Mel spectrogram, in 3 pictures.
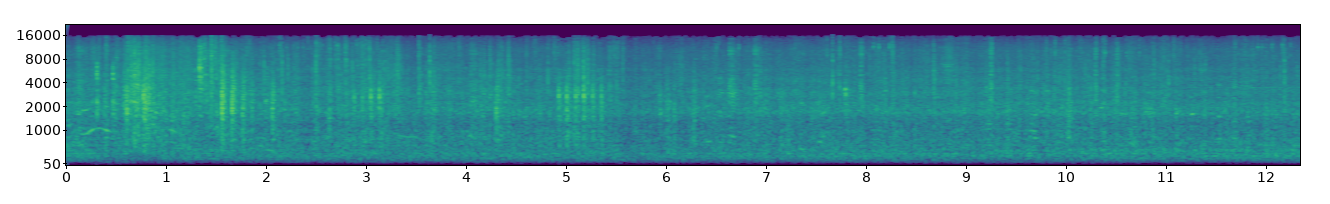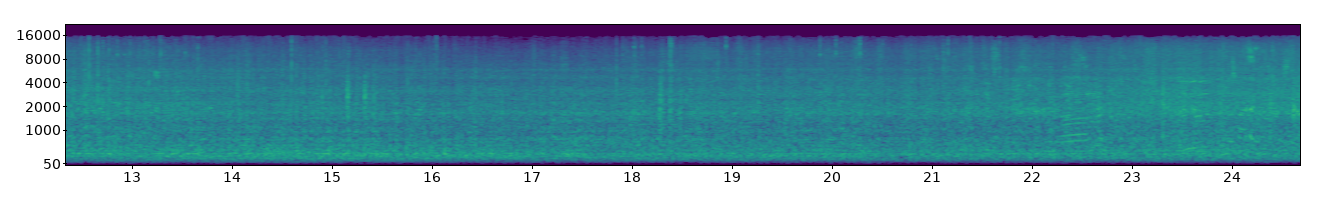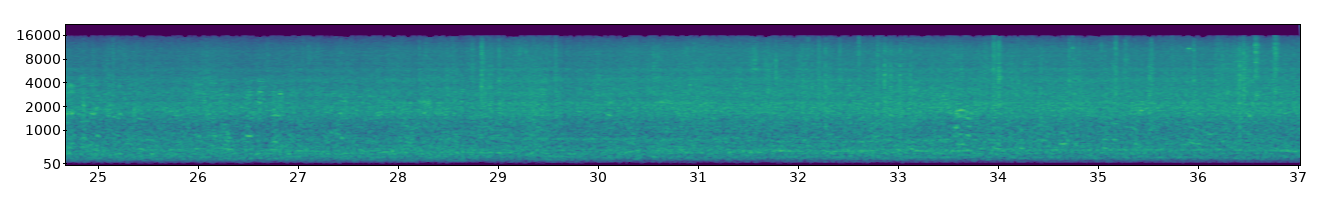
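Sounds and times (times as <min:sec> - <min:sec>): wheels rolling on runway: 0:00.0 - 0:17.0, 0:17.6 - 0:37.0
jet engines rumbling: 0:00.0 - 0:37.0.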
